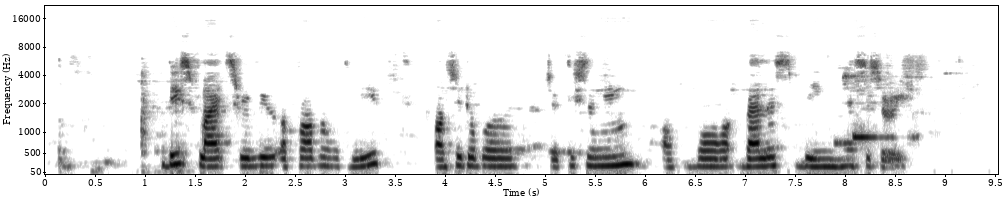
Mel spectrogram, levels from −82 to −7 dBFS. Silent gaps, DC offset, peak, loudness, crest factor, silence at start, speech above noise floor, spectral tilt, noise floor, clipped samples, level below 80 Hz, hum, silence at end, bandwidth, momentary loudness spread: 3.75-3.81 s; under 0.1%; 0 dBFS; -18 LUFS; 18 dB; 0.15 s; 41 dB; -5.5 dB/octave; -58 dBFS; under 0.1%; -58 dBFS; none; 0.8 s; 7.2 kHz; 16 LU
